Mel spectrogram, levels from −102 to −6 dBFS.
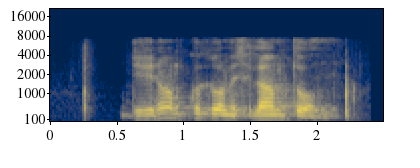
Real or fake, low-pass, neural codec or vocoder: fake; 7.2 kHz; codec, 16 kHz, 2 kbps, FunCodec, trained on Chinese and English, 25 frames a second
